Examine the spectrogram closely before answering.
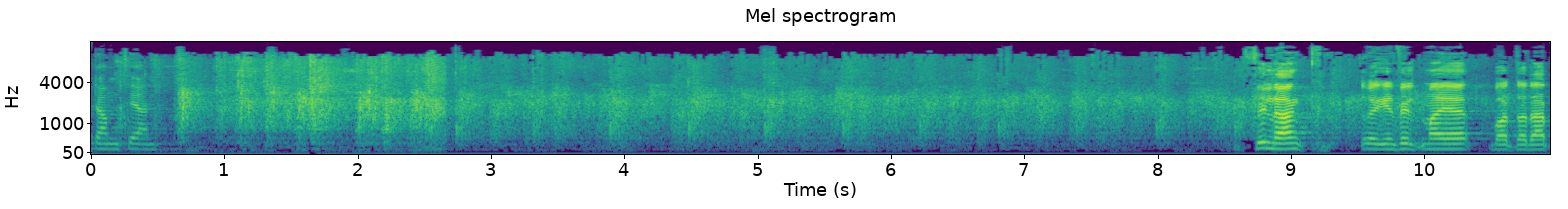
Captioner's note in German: Beifall BÜNDNIS 90/DIE GRÜNEN und vereinzelt CDU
